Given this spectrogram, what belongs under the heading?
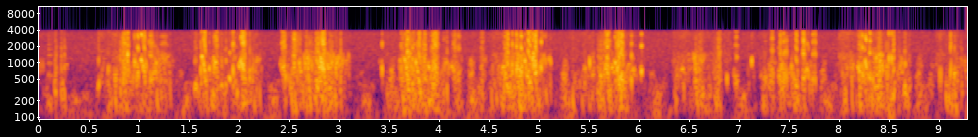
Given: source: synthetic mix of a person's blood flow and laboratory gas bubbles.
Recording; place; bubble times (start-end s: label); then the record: Doppler ultrasound of blood flow; precordium
0.00-0.29 s: bubbles
0.56-1.35 s: bubbles
1.52-2.26 s: bubbles
2.41-3.13 s: bubbles
3.40-4.25 s: bubbles
4.38-5.15 s: bubbles
5.30-6.07 s: bubbles
6.33-7.02 s: bubbles
7.09-7.17 s: bubbles
7.20-7.81 s: bubbles
8.00-8.73 s: bubbles
8.97-9.29 s: bubbles
From the record:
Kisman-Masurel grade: 444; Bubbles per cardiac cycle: continuous sound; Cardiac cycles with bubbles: 100%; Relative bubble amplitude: maximal (0.775 to 0.999); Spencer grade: 4 (maximum detectable bubble signal sounding continuously throughout systole and diastole of every cardiac period, and overriding the amplitude of the normal cardiac signals); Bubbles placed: only in the low amplitude regions of the cardiac cycle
